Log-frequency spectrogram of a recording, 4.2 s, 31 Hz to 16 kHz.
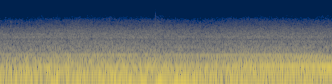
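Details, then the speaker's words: GM V8 truck with updated Range AFM/DFM disabler and IMS bullet muffler, coasting off throttle on road test: deep even rumble, no uneven pulse; stays on all eight cylinders. "VA just hasn't dropped a cylinder so that's that's promising"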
